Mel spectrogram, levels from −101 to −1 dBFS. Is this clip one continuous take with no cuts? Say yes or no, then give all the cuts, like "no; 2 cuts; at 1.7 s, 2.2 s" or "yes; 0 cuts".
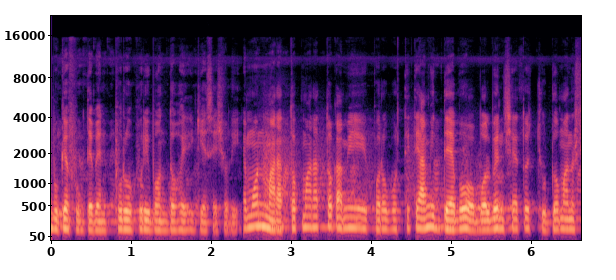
no; 1 cut; at 2.3 s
